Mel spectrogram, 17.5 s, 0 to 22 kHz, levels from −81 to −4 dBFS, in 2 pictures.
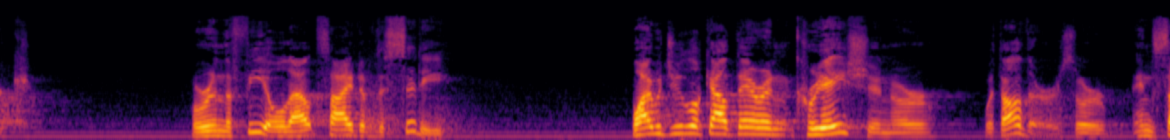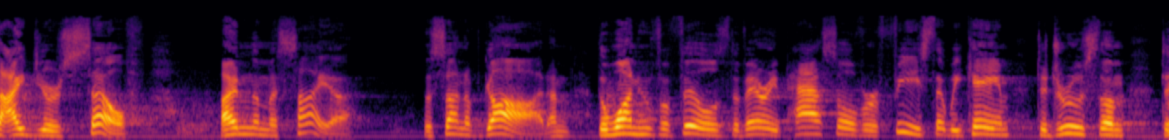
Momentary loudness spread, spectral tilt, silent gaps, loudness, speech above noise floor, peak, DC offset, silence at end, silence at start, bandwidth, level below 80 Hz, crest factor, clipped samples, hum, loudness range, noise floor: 14 LU; -5.5 dB/octave; none; -20 LUFS; 30 dB; -2 dBFS; under 0.1%; 0 s; 0 s; 13.5 kHz; -62 dBFS; 20 dB; under 0.1%; 60 Hz at -50 dBFS; 3 LU; -50 dBFS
